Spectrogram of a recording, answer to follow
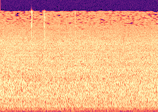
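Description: Steady hiss of background room noise, even and unchanging, with no distinct events.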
